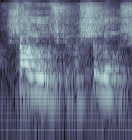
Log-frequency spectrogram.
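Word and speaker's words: שלוש: ஷாலோஷ் කියන එක තමයි පැරණி உச்சாரணை.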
